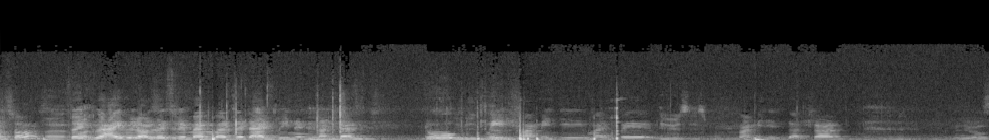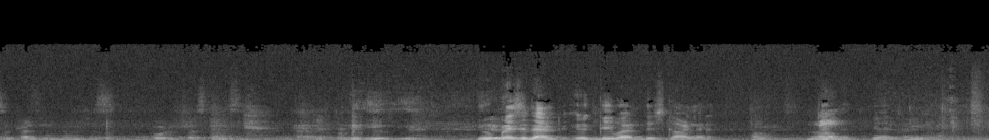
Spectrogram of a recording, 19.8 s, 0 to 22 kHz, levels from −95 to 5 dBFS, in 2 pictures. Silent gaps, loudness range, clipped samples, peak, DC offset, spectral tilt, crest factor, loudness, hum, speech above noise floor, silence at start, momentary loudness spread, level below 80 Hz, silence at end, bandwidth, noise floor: none; 21 LU; under 0.1%; 0 dBFS; under 0.1%; -6 dB/octave; 24 dB; -23 LUFS; none; 23 dB; 0 s; 24 LU; -44 dBFS; 0 s; 15.5 kHz; -47 dBFS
